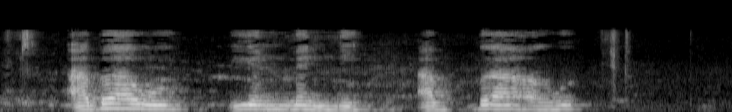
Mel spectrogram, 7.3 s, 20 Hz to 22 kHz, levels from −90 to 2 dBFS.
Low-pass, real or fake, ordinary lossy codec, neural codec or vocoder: 7.2 kHz; fake; MP3, 32 kbps; vocoder, 22.05 kHz, 80 mel bands, Vocos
